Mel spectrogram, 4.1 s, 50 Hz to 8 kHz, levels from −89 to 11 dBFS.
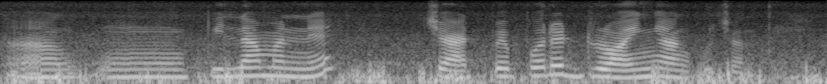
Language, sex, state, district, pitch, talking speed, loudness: Odia, female, Odisha, Sambalpur, 230 Hz, 85 wpm, -16 LUFS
